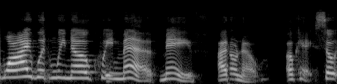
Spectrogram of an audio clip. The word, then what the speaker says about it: Meve: It's spelled Meve, but it's Maeve.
